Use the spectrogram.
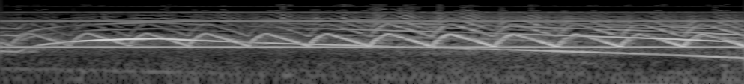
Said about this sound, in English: Until his evil weapon is totally depleted of electrical energy, Mr. Voss is utterly flummoxed, but he can now hear the sirens of a squadron of Justice Facilitators electric scooters off in the distance, but swiftly approaching.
